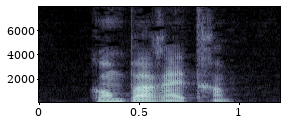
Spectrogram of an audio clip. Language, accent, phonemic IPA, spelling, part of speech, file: French, France, /kɔ̃.pa.ʁɛtʁ/, comparaître, verb, LL-Q150 (fra)-comparaître.wav
- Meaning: to appear before a judge or government official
